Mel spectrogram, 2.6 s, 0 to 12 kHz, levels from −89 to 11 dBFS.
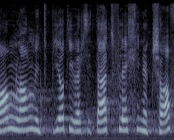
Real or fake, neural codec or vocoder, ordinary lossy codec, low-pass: real; none; none; 10.8 kHz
